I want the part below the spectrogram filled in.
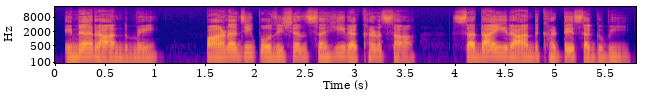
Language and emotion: Sindhi, neutral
